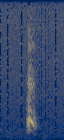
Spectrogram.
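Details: Red-billed chough (Pyrrhocorax pyrrhocorax) contact call, given in a neutral context to keep in contact: a single harsh, ringing 'chee-ow', a short high burst with a sliding ring; background otherwise quiet.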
